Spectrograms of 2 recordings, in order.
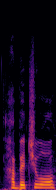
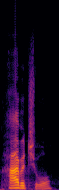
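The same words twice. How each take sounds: First: Habitual rising as a question, stress shifted; testing the other stress on Habitual. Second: Habitual stressed on the first syllable, HAB-itual; correcting Pat's stress on Habitual. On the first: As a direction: ask Habitual back with a rising lilt. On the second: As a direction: say Habitual with a firm, falling first-syllable hit. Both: Shown as a demonstration. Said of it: "changing the emphasis on that word".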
